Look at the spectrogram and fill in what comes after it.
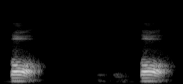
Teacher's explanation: Hujung lidah dikeluarkan sedikit di antara gigi kacik. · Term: huruf dha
